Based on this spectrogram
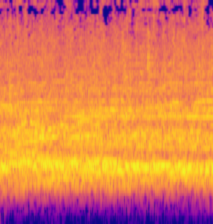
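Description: Audience cheering and applause as a crowd votes for the winner of a comedy debate: a sustained, even wash of crowd noise that stays loud from start to finish.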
